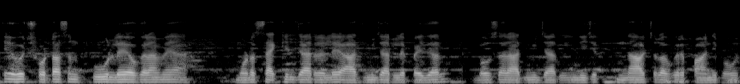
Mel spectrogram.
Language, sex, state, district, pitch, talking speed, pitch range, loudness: Maithili, male, Bihar, Lakhisarai, 110 Hz, 195 wpm, 105-115 Hz, -26 LUFS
